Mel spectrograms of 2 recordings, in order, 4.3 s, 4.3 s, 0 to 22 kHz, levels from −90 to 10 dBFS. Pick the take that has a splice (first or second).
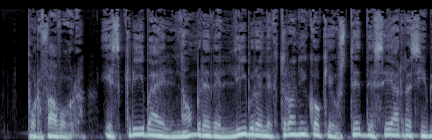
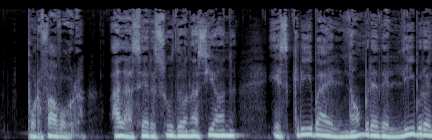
first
